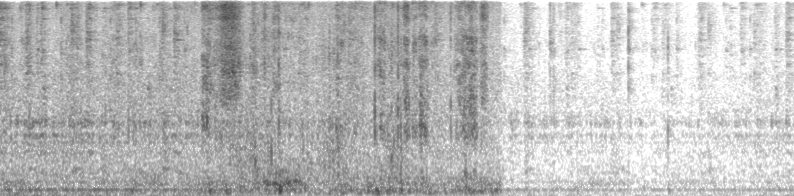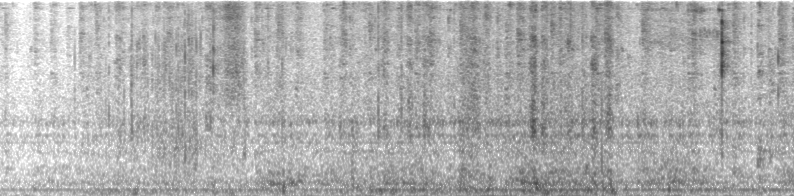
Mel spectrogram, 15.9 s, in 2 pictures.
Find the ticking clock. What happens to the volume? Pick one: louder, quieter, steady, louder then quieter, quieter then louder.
quieter then louder.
